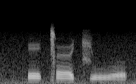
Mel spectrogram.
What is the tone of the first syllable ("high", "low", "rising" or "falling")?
low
